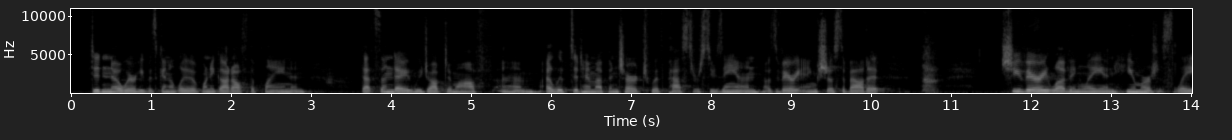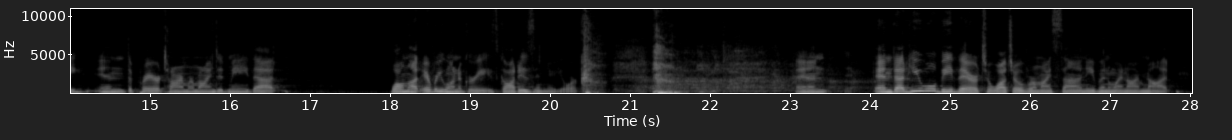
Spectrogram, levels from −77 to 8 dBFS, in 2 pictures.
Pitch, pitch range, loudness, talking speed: 215 Hz, 205-225 Hz, -39 LUFS, 160 wpm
